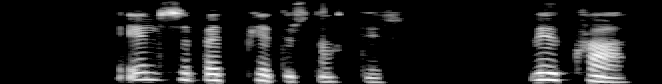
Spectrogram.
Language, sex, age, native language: Icelandic, female, 40-49, Icelandic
